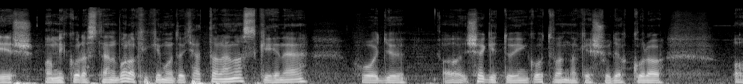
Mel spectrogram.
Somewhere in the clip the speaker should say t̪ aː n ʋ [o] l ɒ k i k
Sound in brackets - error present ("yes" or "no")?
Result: yes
